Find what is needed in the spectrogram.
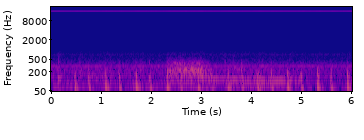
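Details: Adult female heart heard through a poorly placed stethoscope during breathplay, going into bigeminal rhythm several times: muffled, unevenly spaced paired beats with pauses, partly masked by loud breathing.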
